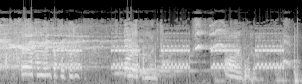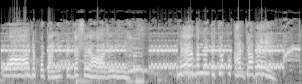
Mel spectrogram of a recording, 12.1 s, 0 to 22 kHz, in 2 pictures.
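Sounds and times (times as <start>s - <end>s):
woman talking: 0.4s - 1.7s, 2.4s - 3.4s, 4.5s - 5.2s, 6.1s - 9.0s, 9.6s - 11.7s
phone ringtone trilling: 1.0s - 3.9s, 4.5s - 12.0s.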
